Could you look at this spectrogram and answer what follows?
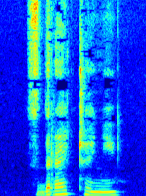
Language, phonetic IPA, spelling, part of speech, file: Polish, [zdrajˈt͡ʃɨ̃ɲi], zdrajczyni, noun, LL-Q809 (pol)-zdrajczyni.wav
